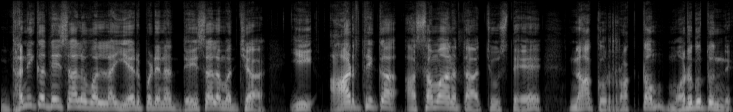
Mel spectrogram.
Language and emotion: Telugu, angry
